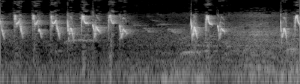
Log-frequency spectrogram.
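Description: A Bar-winged Prinia gives rapid, bright chirping phrases of sharp, high notes, about four per second, in bursts separated by brief pauses.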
